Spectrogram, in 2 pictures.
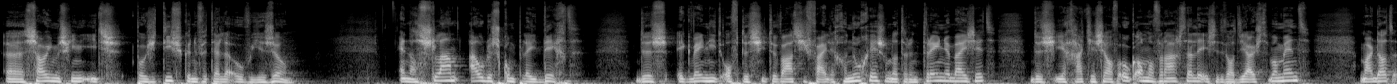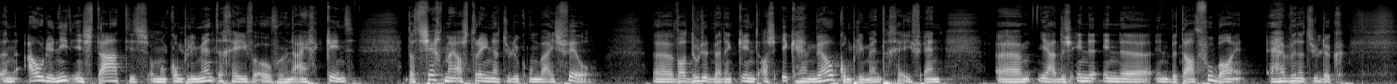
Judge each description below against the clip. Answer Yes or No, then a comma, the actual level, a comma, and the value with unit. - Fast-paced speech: Yes, fast, 215 wpm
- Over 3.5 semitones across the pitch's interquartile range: No, average, 3.2 semitones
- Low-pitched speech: Yes, low, 130 Hz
